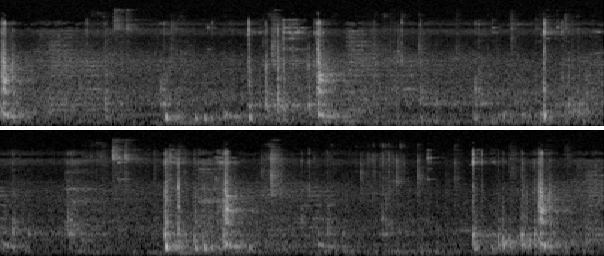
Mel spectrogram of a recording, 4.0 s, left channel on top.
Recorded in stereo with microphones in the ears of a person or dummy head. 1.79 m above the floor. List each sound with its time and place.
0.6 s keys jangling: 75° right (ahead or behind), 3.5 m; by 4.0 s 35° left (ahead or behind), 1.2 m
